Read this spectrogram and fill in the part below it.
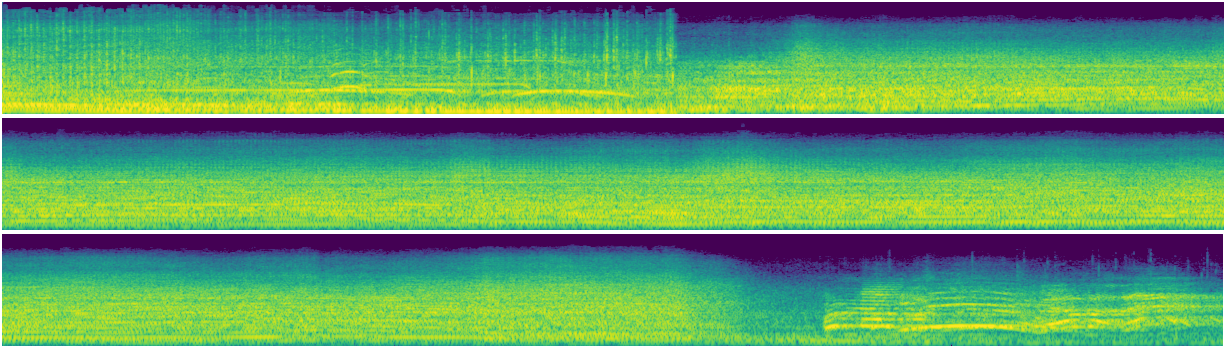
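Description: A Dodge Hellcat drag car on street tires accelerating hard at a street drag event, a loud roaring engine that sweeps up through the gears for about twelve seconds before cutting off, with a voice talking at the start and end.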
